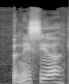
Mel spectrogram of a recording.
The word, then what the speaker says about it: Benicia: Denise, in Benicia, California.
